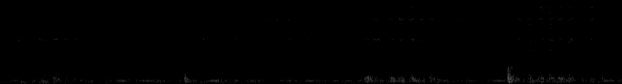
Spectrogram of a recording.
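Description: A red wooden colored pencil rubs back and forth across a flat white paper coloring sheet lying on a table, shading a beetle's shell. The quiet, steady, rhythmic scratching has a bright, papery hiss, with a few slightly sharper strokes standing out over a faint low hum.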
